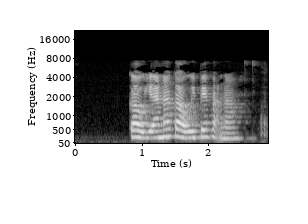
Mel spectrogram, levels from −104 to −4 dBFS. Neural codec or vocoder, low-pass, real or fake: none; 7.2 kHz; real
